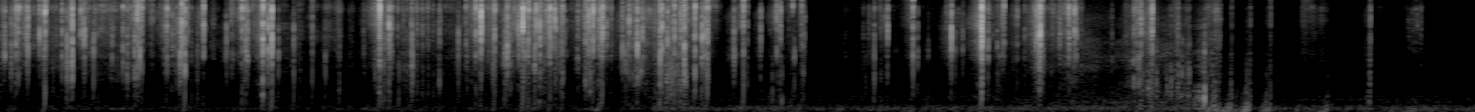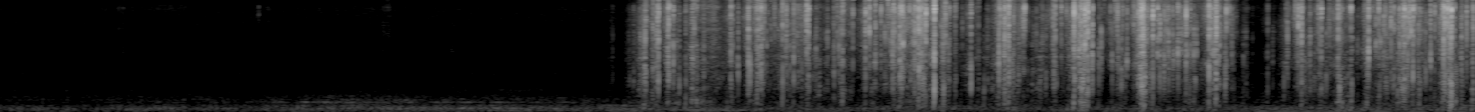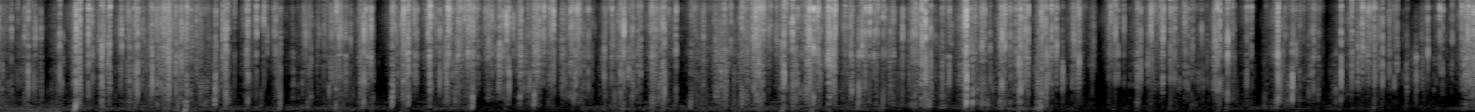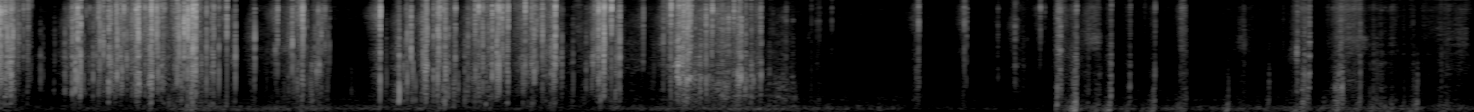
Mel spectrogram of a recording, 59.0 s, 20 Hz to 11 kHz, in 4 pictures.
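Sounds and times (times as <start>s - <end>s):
reversed plastic wrappers crinkling: 0.0s - 12.1s, 21.0s - 52.0s.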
